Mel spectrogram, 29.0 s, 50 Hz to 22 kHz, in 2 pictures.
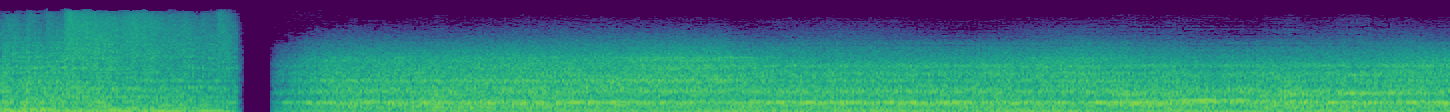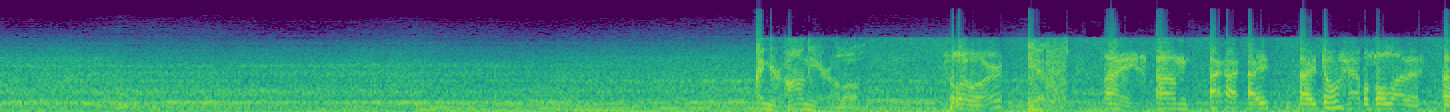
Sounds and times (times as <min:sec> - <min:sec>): Music: 0:00.0 - 0:26.0
Speech: 0:22.0 - 0:23.2, 0:24.0 - 0:29.0.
